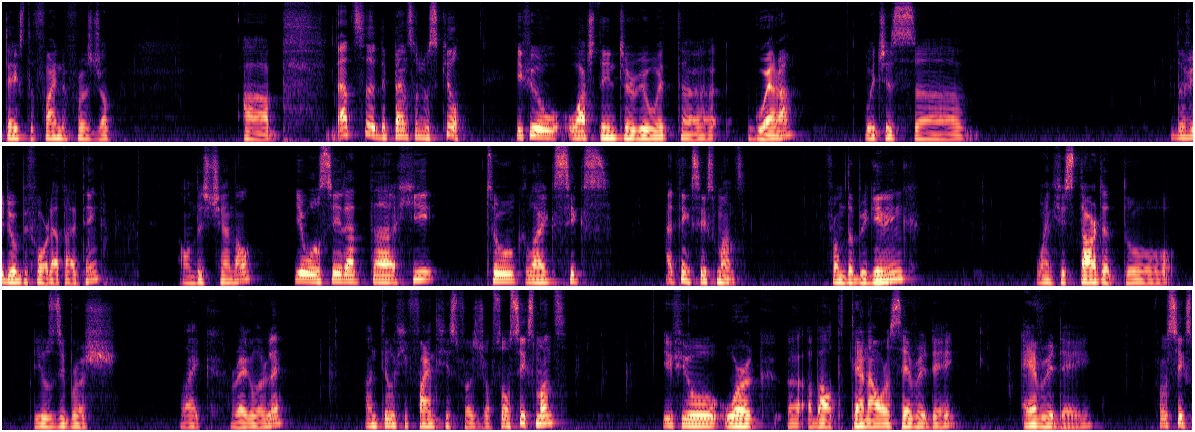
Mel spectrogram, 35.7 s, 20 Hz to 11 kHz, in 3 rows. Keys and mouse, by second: 2.9 g, 7.7-10.8 right drag, 11.6 right click, 11.9 1, 12.6 [, 13.1 [, 13.2 [, 14.6 alt+click, 20.0 ctrl+alt+click, 25.5 ctrl+alt+right click, 25.7 ctrl+alt+right click, 28.1-33.0 alt+right drag, 29.0 3, 33.7 1.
